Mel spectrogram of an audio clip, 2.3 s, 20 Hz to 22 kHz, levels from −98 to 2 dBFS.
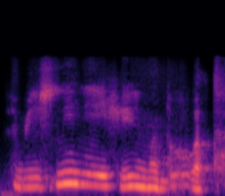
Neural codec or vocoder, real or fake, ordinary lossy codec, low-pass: codec, 16 kHz, 1 kbps, X-Codec, HuBERT features, trained on balanced general audio; fake; none; none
